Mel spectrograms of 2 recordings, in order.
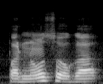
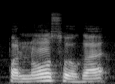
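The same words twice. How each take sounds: No difference in how they are said.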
